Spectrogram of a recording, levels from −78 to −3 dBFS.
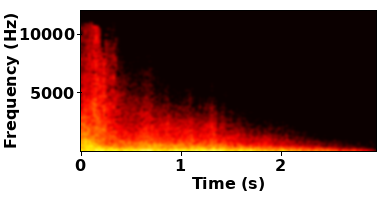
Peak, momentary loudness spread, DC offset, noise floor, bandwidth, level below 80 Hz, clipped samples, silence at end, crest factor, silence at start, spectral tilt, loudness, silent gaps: -8 dBFS; 17 LU; under 0.1%; -43 dBFS; 11 kHz; -26 dBFS; under 0.1%; 0.2 s; 14 dB; 0 s; -7 dB/octave; -24 LUFS; none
